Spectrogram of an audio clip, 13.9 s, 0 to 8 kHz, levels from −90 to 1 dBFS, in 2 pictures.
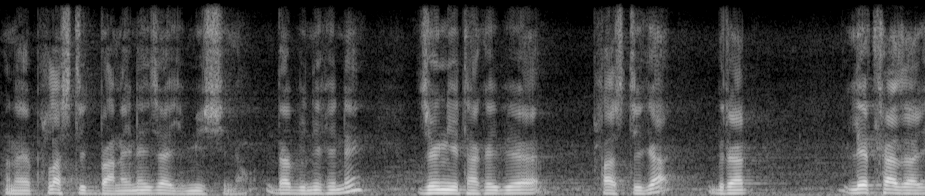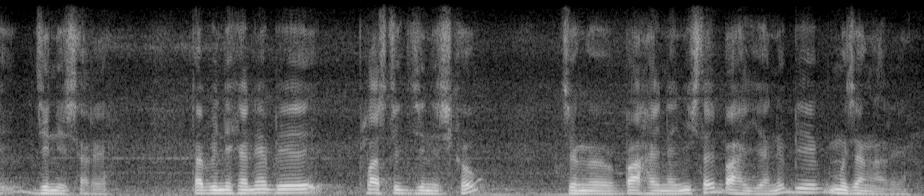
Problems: constant background noise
